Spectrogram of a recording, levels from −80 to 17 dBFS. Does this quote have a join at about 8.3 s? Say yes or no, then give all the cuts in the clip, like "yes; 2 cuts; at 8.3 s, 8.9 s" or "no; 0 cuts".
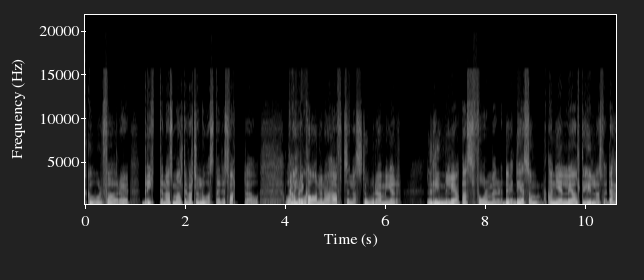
yes; 1 cut; at 8.3 s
